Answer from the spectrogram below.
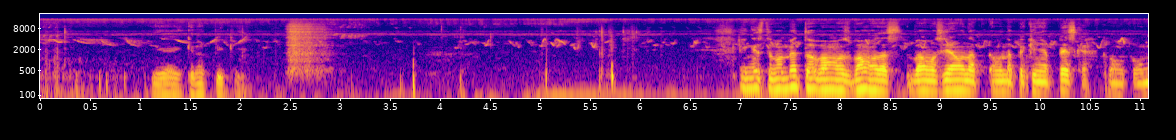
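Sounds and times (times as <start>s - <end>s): small birds chirping: 0.0s - 11.0s
brief hiss: 2.4s - 3.0s.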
